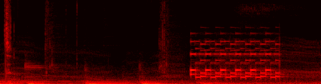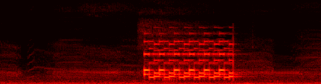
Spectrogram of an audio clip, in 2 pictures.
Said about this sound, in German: Als er gerade auf das Bänkchen sitzen läutet das Diensthandy den ihm den Rüeg aufgezwungen hat.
